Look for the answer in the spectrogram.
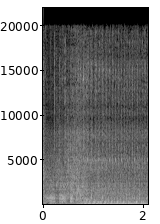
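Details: BMW E91 3 Series diesel after the tensioner rattle repair (cleaned-up part refitted): the engine cranks, catches and settles into an even, steady idle without rattles, confirming the fix.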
